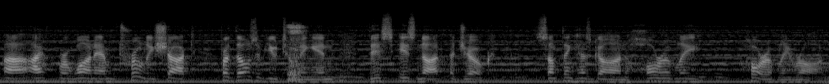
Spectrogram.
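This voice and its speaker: A man playing a shaken newscaster with an American accent, delivering an emergency bulletin in a formal, halting manner in a video game. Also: medium pitch, natural voice, low-quality recording. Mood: shocked. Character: shaken male newscaster reporting a zombie outbreak. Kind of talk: emergency news bulletin acting. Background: music.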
